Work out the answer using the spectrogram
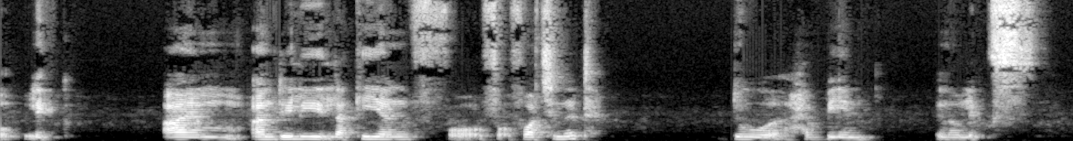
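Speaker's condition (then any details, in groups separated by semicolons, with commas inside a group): Stuttering; stuttering since about age 3, grew up in India speaking Telugu, English and Hindi; variable, some days fluent even in stand-up meetings, other days hard to get words out; blocks and pauses, hard syllables and phonics trigger blocks, nervous in groups; repeated sounds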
